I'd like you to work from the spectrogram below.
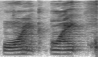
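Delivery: oinks with piggy snorts; storybook pig noises; pig's grunt. Acted. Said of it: "grunted the pig".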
